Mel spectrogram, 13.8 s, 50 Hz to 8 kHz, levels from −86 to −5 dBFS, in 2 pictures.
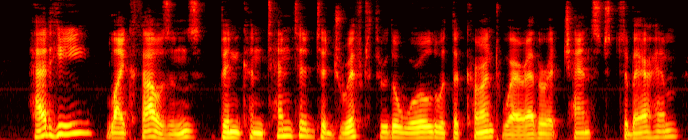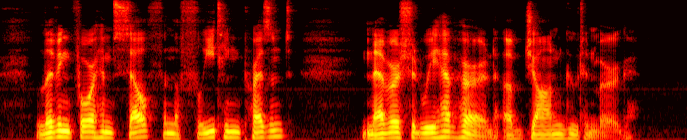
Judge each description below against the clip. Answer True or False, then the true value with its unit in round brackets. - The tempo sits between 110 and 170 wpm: True (155 wpm)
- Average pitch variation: True (3.5 semitones)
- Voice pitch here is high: False (110 Hz)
